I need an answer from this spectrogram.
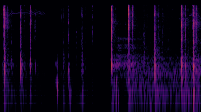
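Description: Faint typing on a computer keyboard: a few scattered keystrokes, a short pause, then a denser burst of sharp taps in an irregular rhythm, with no talk.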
